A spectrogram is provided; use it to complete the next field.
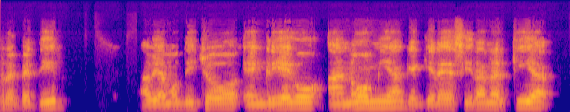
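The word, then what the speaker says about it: ἀνομία: Pero esta palabra, en el Nuevo Testamento, la palabra pecado o infracción viene del griego anomia, como lo estoy pronunciando, anomia, ¿ya?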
